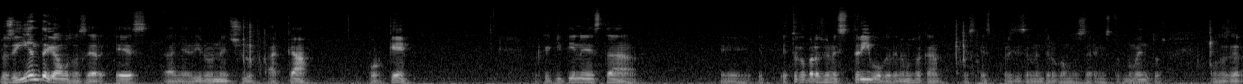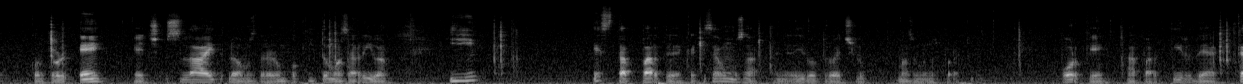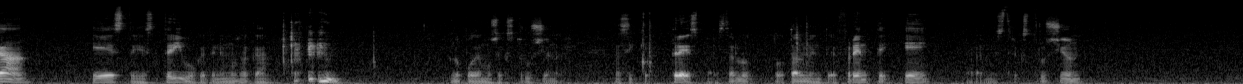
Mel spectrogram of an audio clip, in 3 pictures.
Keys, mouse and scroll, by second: 0.1 middle click, 0.9-1.5 scroll up 2, 2.6 alt+Tab, 9.7 alt+Tab, 12.8 ctrl+e, 13.5 click, 15.3 click, 15.9 alt+Tab, 17.6 alt+Tab, 19.9 ctrl+r, 20.3 ctrl+click, 21.2 click, 22.1 right click, 23.3 shift+right click, 24.0-24.5 scroll down 2, 24.8 alt+Tab, 27.9 alt+Tab, 28.9 right click, 31.1 KP_3, 32.7 e.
